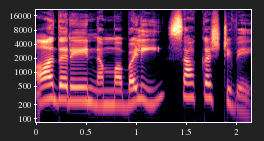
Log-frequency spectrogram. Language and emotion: Kannada, neutral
